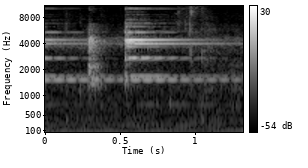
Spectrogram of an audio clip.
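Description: A Kato model locomotive's DCC sound decoder rings its bell, with a few quick electronic clangs heard faintly over a steady hum.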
